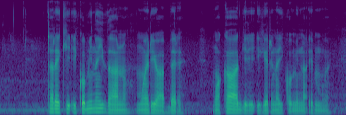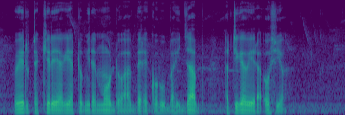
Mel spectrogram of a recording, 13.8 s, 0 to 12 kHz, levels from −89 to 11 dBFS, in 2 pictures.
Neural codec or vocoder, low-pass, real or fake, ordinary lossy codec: none; none; real; none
